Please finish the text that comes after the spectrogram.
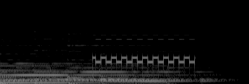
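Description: Holme's telephone in Oslo rings with a steady warbling electronic tone, fairly loud, sounding alone without any voices before cutting off near the end, as the Norwegian press tries to reach him.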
